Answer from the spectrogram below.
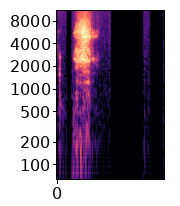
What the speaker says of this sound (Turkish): Ve derin bir nefes alalım burundan.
